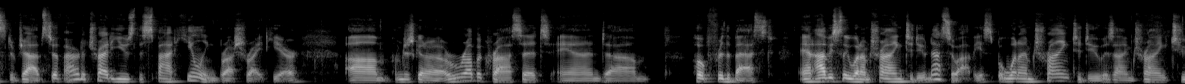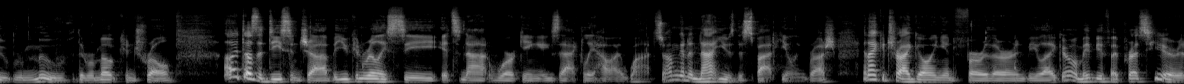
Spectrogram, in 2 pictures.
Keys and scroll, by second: 2.6 ], 3.2 [, 14.8 super+=, 15.7 space, 18.3 super+z, 19.6 super+z.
